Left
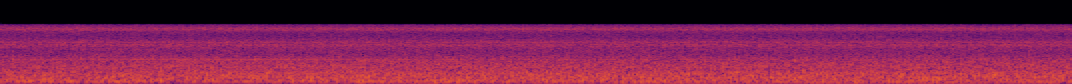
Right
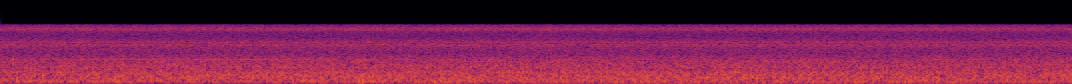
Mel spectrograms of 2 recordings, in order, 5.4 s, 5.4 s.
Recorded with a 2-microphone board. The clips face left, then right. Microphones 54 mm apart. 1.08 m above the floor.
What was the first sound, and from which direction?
Only background noise.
